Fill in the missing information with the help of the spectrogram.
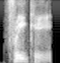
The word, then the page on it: freaky: British English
